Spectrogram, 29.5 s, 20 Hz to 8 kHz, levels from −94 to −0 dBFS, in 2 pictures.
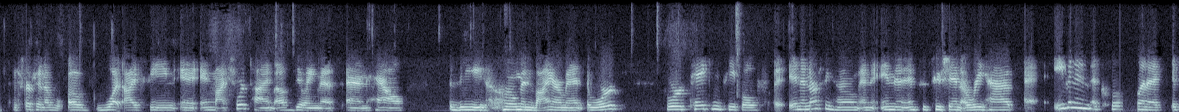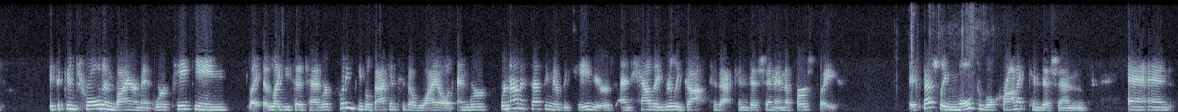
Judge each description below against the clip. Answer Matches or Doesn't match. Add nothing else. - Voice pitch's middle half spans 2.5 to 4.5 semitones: Matches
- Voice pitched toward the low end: Doesn't match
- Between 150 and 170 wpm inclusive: Matches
